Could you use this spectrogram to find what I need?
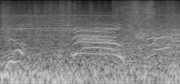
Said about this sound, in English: Adele slammed her hand down to activate the airplane engine mounted to the concrete floor. Murdoch lunged to grab the base of the mechanic's table, but the suction of the engine was too great.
